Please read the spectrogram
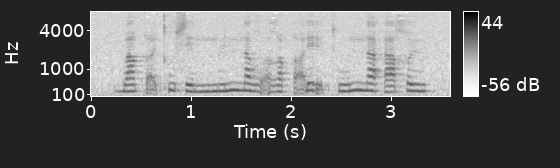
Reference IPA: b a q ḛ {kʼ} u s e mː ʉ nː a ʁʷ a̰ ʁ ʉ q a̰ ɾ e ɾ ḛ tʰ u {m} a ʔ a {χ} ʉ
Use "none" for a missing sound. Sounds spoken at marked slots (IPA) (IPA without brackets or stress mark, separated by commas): kʼ, nː, χ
